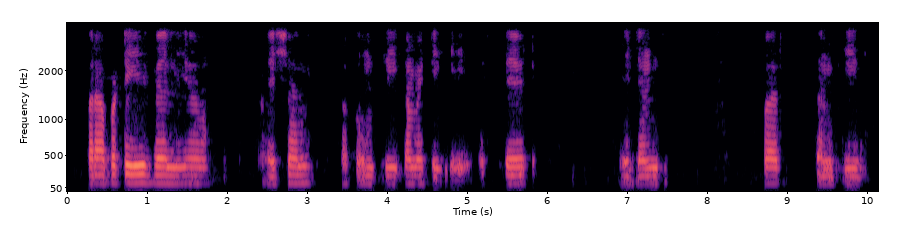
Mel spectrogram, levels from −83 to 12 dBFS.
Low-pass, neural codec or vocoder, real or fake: 3.6 kHz; none; real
